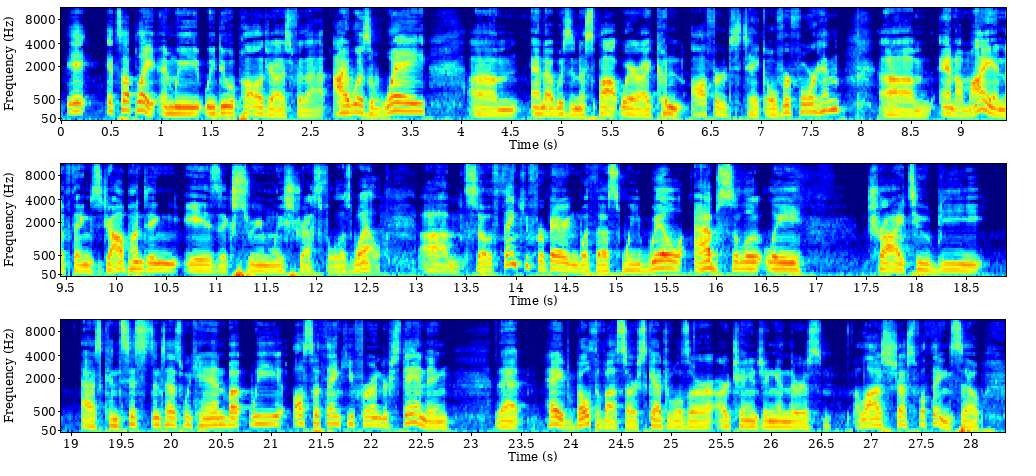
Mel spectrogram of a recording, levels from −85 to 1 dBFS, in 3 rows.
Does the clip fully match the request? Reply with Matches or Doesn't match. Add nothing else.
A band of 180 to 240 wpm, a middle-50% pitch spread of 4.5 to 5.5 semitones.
Matches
